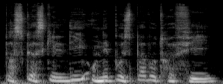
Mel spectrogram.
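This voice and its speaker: A haughty, sharp-tongued old baroness, voiced by a male narrator in a storybook reading, her voice pitched well up and slightly husky. She speaks in a pointed, offended, queenly way. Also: moderate pace.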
